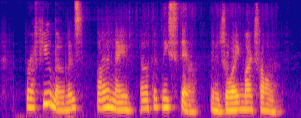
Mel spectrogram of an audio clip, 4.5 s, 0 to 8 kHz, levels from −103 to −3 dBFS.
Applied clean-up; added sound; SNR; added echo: neural mask model DeepFilterNet 3.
